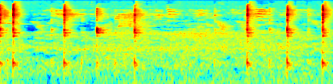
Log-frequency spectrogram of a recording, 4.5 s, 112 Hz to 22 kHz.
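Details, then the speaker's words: Ducati 796 with ignition on and engine off: pressing the horn button gives sharp relay clicks with no horn tone, and the headlight flickers; the horn works only with the engine running. "See, it doesn't work. You can probably hear it clicking, right?"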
